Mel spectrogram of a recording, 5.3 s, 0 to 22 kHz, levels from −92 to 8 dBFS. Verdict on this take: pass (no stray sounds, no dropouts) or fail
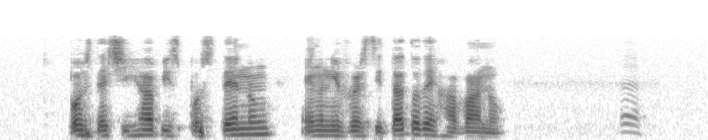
fail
